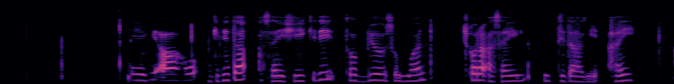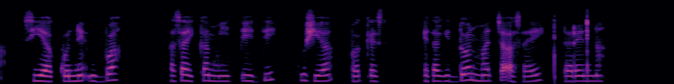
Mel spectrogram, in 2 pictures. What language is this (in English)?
Wolaytta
